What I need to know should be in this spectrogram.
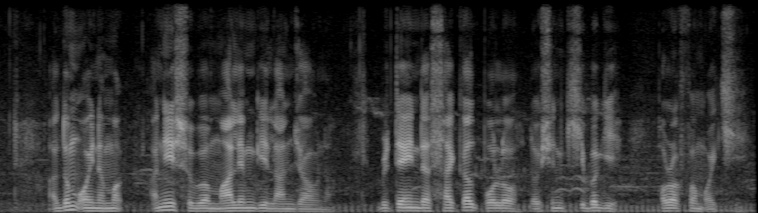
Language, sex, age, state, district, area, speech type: Manipuri, male, 18-30, Manipur, Churachandpur, rural, read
